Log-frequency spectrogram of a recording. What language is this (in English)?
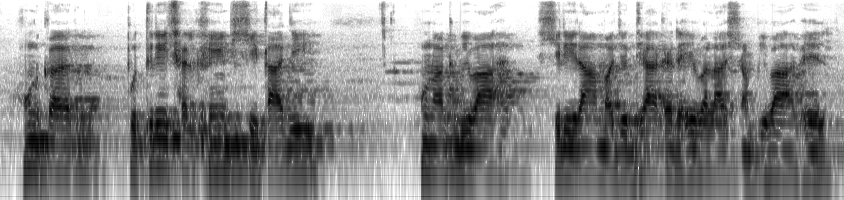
Maithili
